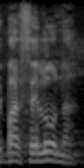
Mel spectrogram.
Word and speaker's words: Barcelona: O debo pronunciarlo correctamente, Barcelona.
